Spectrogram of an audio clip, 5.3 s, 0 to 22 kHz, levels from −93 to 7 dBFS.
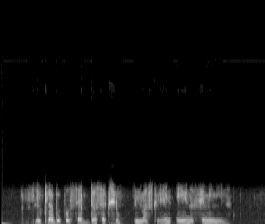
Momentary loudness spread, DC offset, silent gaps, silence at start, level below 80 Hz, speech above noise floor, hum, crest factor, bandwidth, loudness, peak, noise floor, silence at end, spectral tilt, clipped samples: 19 LU; under 0.1%; none; 0.05 s; -60 dBFS; 40 dB; none; 24 dB; 4.3 kHz; -24 LUFS; -2 dBFS; -64 dBFS; 0.75 s; -6.5 dB/octave; under 0.1%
